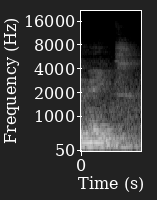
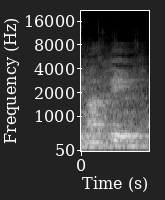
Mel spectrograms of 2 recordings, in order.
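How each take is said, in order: First: It is said as one syllable, rhyming with 'late'. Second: It is said as two syllables, stress on the last. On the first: "people don't say mate" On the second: "we often find with a stress so that ... they say mate"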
